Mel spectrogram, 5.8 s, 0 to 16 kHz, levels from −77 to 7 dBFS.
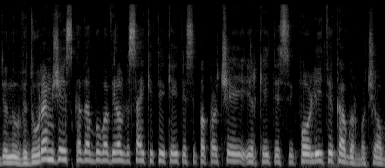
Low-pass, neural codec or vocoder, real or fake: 14.4 kHz; none; real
